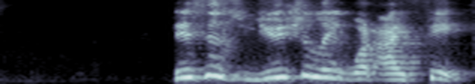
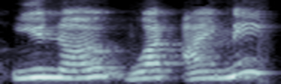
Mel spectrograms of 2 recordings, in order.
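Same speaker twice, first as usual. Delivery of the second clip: word by word. Shown as a demonstration. Teacher spelling out fast speech, word by word. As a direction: separate every word of "you know what I mean". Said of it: "we don't speak like that".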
